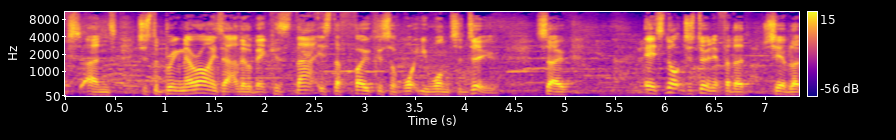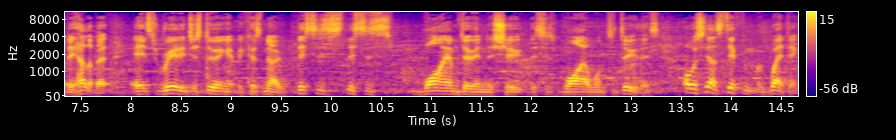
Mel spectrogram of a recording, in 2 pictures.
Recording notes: recording in a Beefeater whilst on a 3 day shoot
